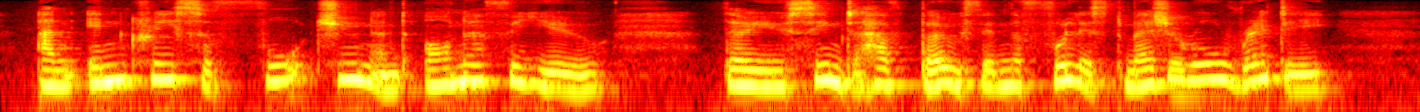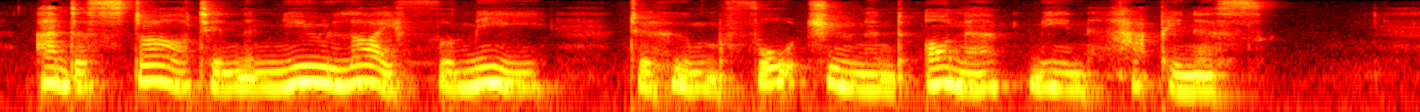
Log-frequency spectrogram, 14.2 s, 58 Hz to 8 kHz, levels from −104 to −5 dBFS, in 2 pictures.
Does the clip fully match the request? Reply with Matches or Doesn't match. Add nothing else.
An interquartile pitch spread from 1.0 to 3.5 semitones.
Doesn't match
